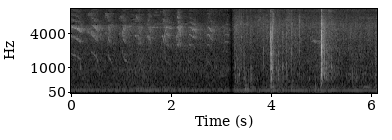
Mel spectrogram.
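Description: Songbirds singing, a quick run of short falling chirps, for the first three seconds. After that come two sharp knocks about a second apart, the second the louder.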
